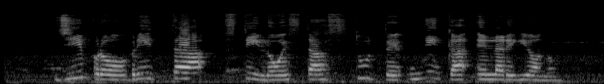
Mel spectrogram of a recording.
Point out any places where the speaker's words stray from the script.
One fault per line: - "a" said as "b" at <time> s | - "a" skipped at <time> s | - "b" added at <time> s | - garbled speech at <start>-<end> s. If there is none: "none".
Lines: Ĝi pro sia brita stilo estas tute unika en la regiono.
- "sia" skipped at 1.1 s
